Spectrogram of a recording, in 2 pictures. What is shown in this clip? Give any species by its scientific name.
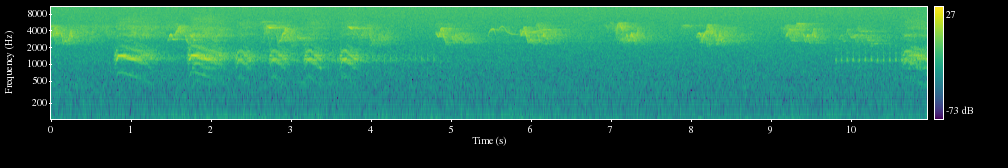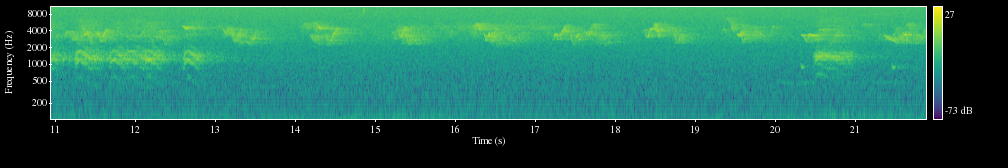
Vireo olivaceus, Corvus brachyrhynchos, Contopus virens, Dryobates pubescens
